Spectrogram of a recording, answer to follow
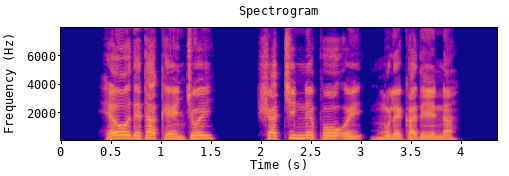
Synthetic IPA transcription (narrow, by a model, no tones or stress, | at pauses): hɛwɔd̪ɛt̪ɐkeːnt͡ʃːɔj | ʃɐt͡ʃːɪnːɛpo̞ːʔɔjmʊlɛkːɐd̪e̞ːnːɐ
